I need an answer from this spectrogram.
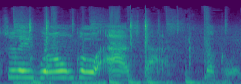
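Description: A woman's voice: high-pitched, sing-song, moderate pace. A young girl hosting a gaming vlog, chatty and nervous, often repeating herself. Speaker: channel host. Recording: game music playing loudly underneath. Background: game music.

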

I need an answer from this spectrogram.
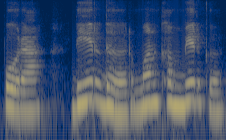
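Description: Storybook role: gentle elderly village man, read by a woman, soothing and slow. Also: fairly high pitch. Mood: consoling. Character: old male village elder, gentle and consoling.

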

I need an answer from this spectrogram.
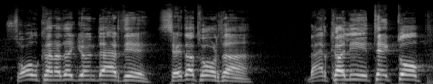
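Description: Male football commentator. Very high, bright voice, excitable live play-by-play that breaks into screaming at big moments. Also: normal speed, clean tone. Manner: shouts and screams at goals and chances.

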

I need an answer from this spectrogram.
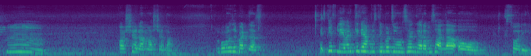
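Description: A woman's voice: sits high, a little mellow, a little hiss or hum. A woman, a cooking channel host chatting viewers through a recipe in her home kitchen, filmed on a phone camera. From Pakistan. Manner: chatty, repeats filler phrases, addresses viewers directly.

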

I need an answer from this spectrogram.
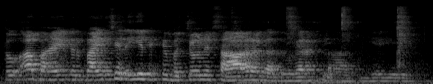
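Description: On a casual home vlog shot with her phone, a Pakistani woman rambles to viewers nonstop, repeating "theek hai" over and over as she moves between indoors and outdoors. Her mid-range voice sounds pushed and bright, with fairly even intonation at normal speed. There's an echoey room sound, faint ambience, and slight background noise.

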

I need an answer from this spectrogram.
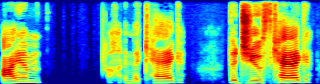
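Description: A woman reacting to a game trailer, gushing and excitable, gasping often. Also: medium pitch, slow pace, clean tone, no room sound, studio quality. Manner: gushing, excitable, frequent gasps. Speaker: gaming youtuber. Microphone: home desk mic, no face cam.

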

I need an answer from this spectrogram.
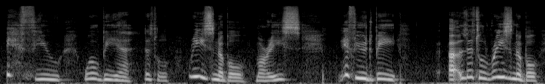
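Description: Reader putting on a panicked old lawyer, high quavering voice, stammers, begging. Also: very animated, normal speed, darkish tone, close to an everyday voice. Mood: stammering. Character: terrified older male lawyer.

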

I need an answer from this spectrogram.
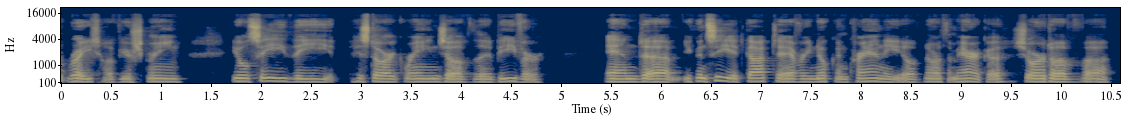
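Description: A man giving a slide presentation at a public event indoors, talking in a hurried, halting way that keeps restarting its phrases. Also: a little high, creaky, a little mellow. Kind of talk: slide presentation to a live audience.

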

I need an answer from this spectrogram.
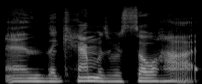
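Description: A woman with a light lisp, speaking as a publicist guest in a relaxed, casual interview conversation. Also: low voice, normal speed, no echo, studio quality. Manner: relaxed, conversational, fillers like "you know".

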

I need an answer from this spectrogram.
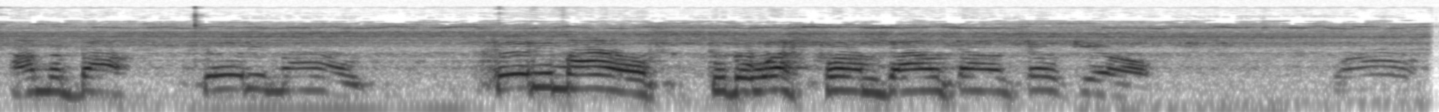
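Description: A man on a ham radio contact, heard through a shortwave receiver, spelling call signs in the phonetic alphabet. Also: very high voice. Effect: heard over a shortwave radio receiver. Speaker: amateur radio operator. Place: station near Tokyo. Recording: muffled, noisy radio signal.

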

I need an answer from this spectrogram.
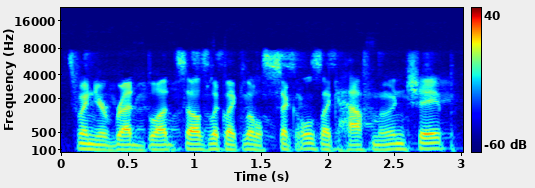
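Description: A fairly low-voiced man who explains science patiently and steadily, dropping in lots of small fillers as he goes. The audio sounds a bit dull and lo-fi. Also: flat delivery, brisk. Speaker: guest scientist. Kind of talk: explanatory interview talk.

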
